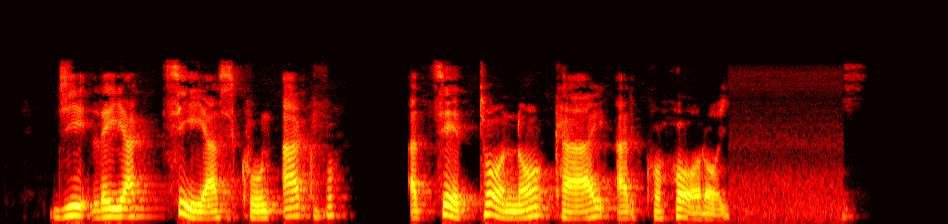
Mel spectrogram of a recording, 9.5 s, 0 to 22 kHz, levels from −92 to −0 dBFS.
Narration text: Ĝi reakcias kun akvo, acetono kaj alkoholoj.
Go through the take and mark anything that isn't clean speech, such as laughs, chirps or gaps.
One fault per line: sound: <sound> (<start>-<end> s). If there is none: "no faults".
no faults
